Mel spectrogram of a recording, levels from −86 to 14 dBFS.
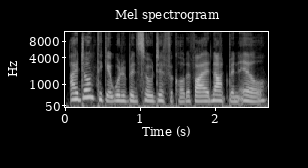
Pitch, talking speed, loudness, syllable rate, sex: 210 Hz, 330 wpm, -19 LUFS, 6.6 syllables/s, female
